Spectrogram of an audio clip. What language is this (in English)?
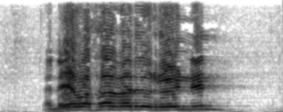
Icelandic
